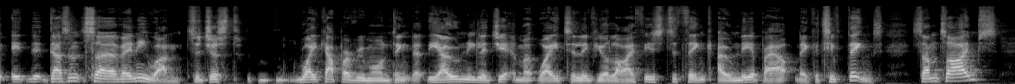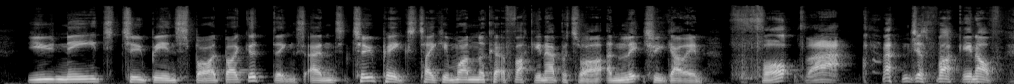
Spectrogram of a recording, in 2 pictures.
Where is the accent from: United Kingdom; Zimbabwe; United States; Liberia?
United Kingdom; We hate on Britain and the British quite a lot on this podcast, which is a shame because we are British.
